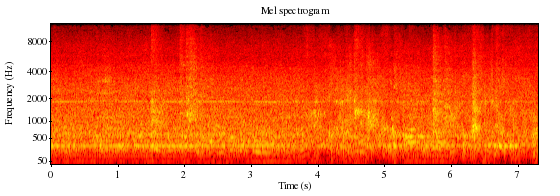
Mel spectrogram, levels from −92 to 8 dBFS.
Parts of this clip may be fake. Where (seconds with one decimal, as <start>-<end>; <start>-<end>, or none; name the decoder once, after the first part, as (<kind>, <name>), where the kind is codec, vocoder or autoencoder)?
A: 3.8-5.3 (codec, HILCodec); 6.0-7.3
